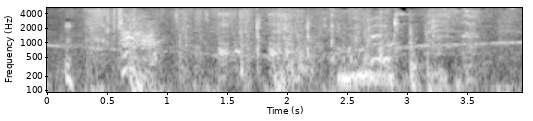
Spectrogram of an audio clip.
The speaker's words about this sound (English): Gentlemen, we're running a charity event here. We have a permit. You got a permit for the lion?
